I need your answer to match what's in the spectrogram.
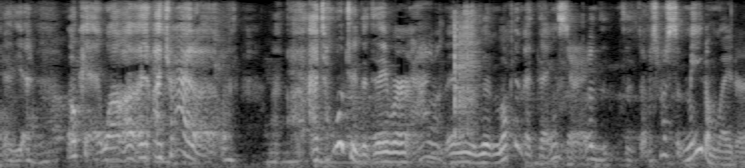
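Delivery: soft, small, hesitant, stammering goblin voice. Narrating a game scene, the storyteller voices an unseen speaker, squeaky little voice. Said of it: "the squeaky little voice like".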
